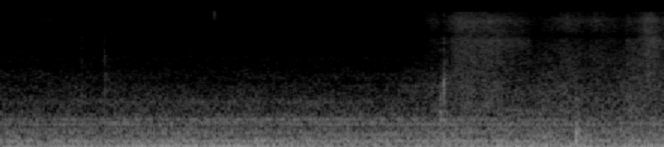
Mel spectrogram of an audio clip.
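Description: Steady low hum of room background noise, with a faint sharp click about three seconds in.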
